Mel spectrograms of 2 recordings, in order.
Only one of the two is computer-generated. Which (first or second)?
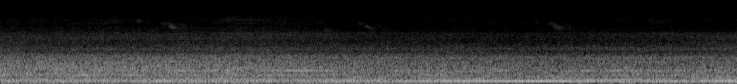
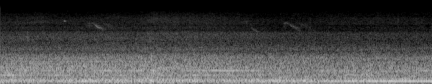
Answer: first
